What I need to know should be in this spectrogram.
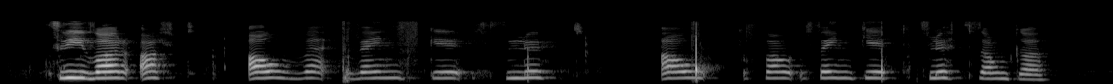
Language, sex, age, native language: Icelandic, male, 11, Icelandic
